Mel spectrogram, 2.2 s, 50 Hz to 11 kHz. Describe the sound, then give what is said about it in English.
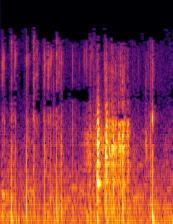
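Dice thrown for an 8 clatter and tumble across a hard surface: a scatter of quick clicks, then a brighter burst of rattling before a last tap as they settle showing 5 and 3, fairly quiet. “It is not nice for a doll to be carrying dice. Look, what do you want me to throw? Try an 8”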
